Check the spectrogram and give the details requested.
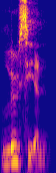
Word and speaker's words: Lucian: It's Lucian. Lucian. It's Okay. Lucian. Like, I I mean, I spelled it with an E, so I fucked up there. Gotcha. Yeah, but it's standard, like, that is the pronunciation.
